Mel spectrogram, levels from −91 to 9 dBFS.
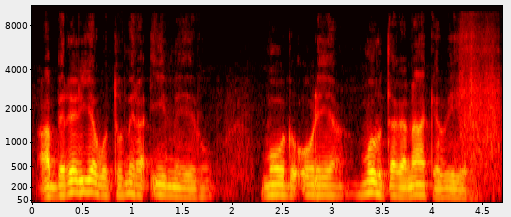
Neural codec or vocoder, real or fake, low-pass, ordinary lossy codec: codec, 24 kHz, 6 kbps, HILCodec; fake; 9.9 kHz; none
